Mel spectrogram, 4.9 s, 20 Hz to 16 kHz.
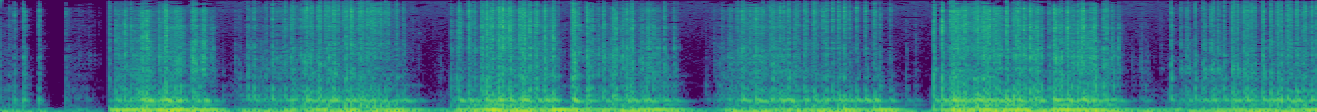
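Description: Fingertips of both hands scratch fast and hard on the hollow metal mesh grille of an upright black condenser microphone. The result is a dense, low, rumbling scrape centered near 94 Hz, coming in long bursts separated by brief quiet gaps.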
